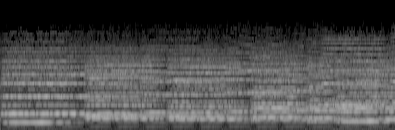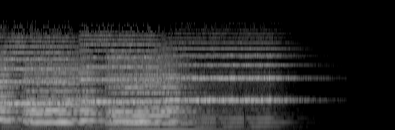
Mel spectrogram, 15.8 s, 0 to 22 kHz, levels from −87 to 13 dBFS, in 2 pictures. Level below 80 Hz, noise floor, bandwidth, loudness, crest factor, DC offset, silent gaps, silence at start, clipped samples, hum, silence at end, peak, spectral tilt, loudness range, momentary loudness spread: -70 dBFS; -68 dBFS; 10.5 kHz; -24 LUFS; 14 dB; under 0.1%; none; 0 s; under 0.1%; none; 2 s; -10 dBFS; -2.5 dB/octave; 6 LU; 5 LU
